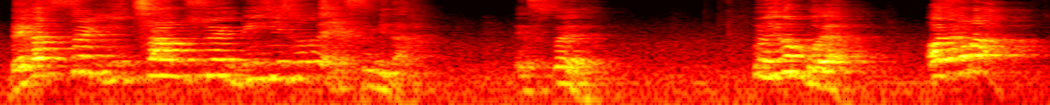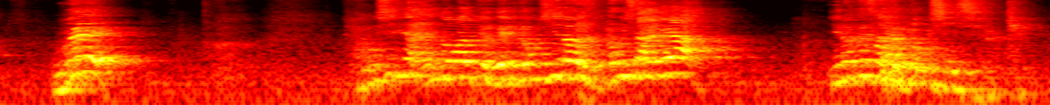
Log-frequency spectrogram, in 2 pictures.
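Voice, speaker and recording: A man's voice: very high voice, distant mic, a little hiss or hum. Blunt, profane male math teacher, echoey classroom. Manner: blunt, crude and profane, keeps checking if students follow.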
